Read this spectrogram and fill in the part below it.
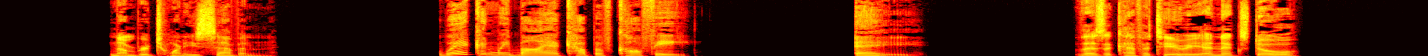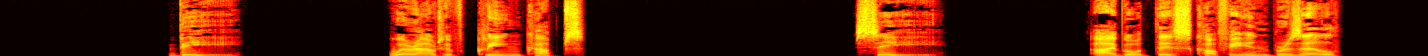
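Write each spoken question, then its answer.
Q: Where can we buy a cup of coffee?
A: A: There's a cafeteria next door.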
